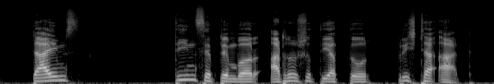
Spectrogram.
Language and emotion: Bengali, neutral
